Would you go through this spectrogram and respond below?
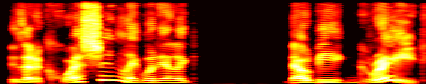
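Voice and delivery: excited disbelief. Retold or imitated. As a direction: gush like you can't believe the offer. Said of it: "I'm like".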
